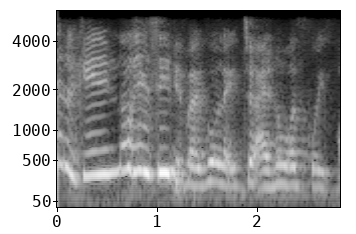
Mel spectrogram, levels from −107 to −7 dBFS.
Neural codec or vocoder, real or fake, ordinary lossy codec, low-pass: codec, 16 kHz, 2 kbps, X-Codec, HuBERT features, trained on LibriSpeech; fake; none; 5.4 kHz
